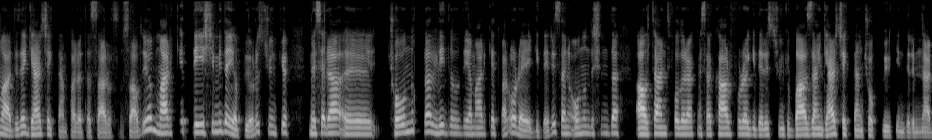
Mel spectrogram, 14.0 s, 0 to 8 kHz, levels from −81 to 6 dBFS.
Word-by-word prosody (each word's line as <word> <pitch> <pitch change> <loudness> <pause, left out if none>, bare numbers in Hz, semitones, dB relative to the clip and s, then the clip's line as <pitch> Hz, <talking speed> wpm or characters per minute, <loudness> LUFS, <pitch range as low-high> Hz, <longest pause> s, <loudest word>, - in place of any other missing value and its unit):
vadede 120 +3 +2
gerçekten 135 -8 -1
para 90 0 -5
tasarrufu 85 -1 -4
sağlıyor. 225 +5 0
Market 165 +1 +1
değişimi 185 +3 +1
de 195 - +5
yapıyoruz 125 +1 0
çünkü 165 0 -4 0.3
mesela, 155 +2 +3
eee, 135 -1 +1 0.2
çoğunlukla 185 +6 0
Lidl 155 -4 -2
diye 145 -1 -1
market 140 +1 -5
var, 140 - -1
oraya 155 -11 +2
gideriz. 105 - -6
Hani, 145 -1 -1
onun 150 +1 -3
dışında 155 +1 -3 0.2
alternatif 140 +1 +5
olarak 135 -1 +1
mesela 135 0 -4
Carrefour'a 135 0 +2
gideriz 125 0 -3
çünkü 125 -2 -7
bazen 125 +2 +5
gerçekten 130 -3 +1
çok - - -5
büyük 100 0 -5
indirimler 90 -2 -3
140 Hz, 140 wpm, -25 LUFS, 125-155 Hz, 0.3 s, de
